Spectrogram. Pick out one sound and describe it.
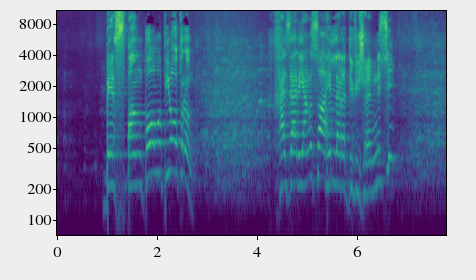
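A young man speaks with animation through a headset microphone, his voice echoing in a large hall.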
